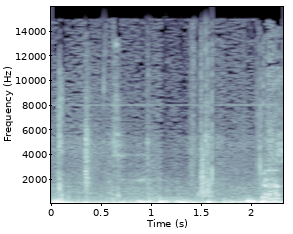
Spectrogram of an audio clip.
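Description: A steady low rumble with a few short clicks, in the pause between remarks.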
